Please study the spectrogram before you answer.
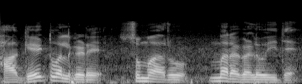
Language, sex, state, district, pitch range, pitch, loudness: Kannada, male, Karnataka, Bangalore, 110-145 Hz, 115 Hz, -15 LUFS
